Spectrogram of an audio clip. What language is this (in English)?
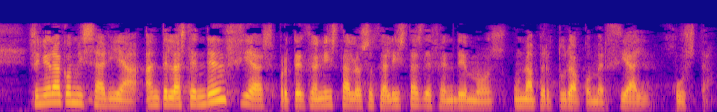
Spanish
